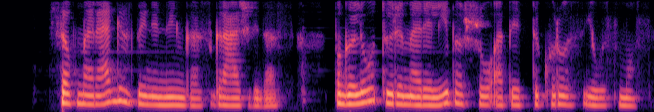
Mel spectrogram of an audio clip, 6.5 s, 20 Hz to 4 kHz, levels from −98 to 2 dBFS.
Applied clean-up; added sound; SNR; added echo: neural mask model DeepFilterNet 3.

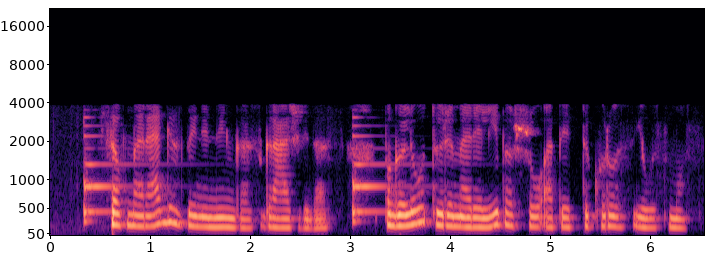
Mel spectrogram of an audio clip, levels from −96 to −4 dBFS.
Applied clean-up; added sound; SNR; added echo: none; Bowed string instrument; 10 dB; none.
